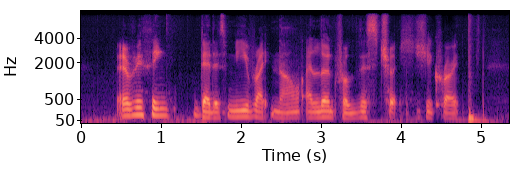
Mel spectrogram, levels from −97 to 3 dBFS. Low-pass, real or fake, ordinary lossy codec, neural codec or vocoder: 7.2 kHz; fake; none; codec, 16 kHz, 1 kbps, X-Codec, HuBERT features, trained on balanced general audio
